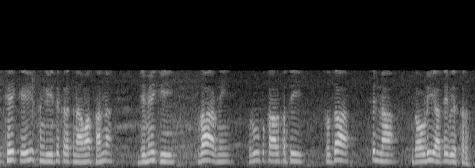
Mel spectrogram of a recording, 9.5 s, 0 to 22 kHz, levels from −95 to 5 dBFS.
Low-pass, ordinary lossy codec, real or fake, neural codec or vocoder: 7.2 kHz; AAC, 16 kbps; fake; codec, 16 kHz, 16 kbps, FreqCodec, smaller model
